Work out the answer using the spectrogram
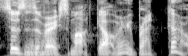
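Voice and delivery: mid-Atlantic accent on every word. Asked to keep doing the transatlantic one, speaking in a transatlantic accent. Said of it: "can you keep doing the transatlantic one".

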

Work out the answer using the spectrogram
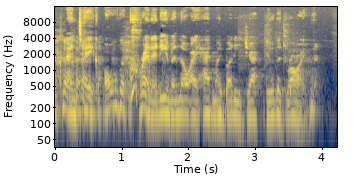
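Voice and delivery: put-on old man voice. Joking about drawing a page as Stan Lee: Stan Lee impression. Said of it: "That's just too spot on".

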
